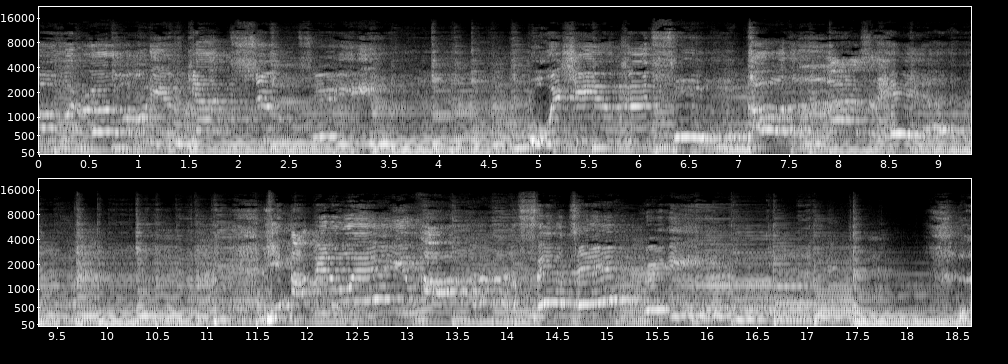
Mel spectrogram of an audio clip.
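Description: Live acoustic rock performance: an acoustic guitar strummed as accompaniment while a male vocalist sings into a microphone.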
